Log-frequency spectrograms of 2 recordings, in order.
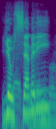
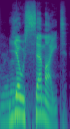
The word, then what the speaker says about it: Yosemite: And Donald Trump pronounced Yosemite Yosemite.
